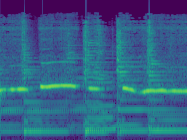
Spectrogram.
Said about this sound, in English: I'm in the mood for whistling, whistling along with you. Hey, hey, what do you say? I'm in the mood for that. Well, I said I was in the mood for whistling. I didn't say I was good at it, but that wasn't too bad, right?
